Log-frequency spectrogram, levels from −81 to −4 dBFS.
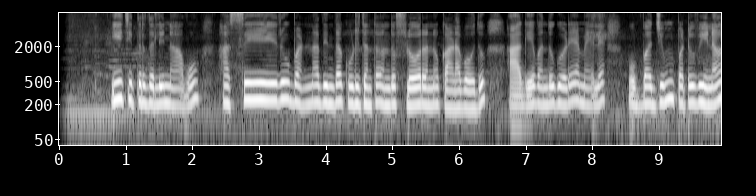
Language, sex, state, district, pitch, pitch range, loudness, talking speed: Kannada, female, Karnataka, Belgaum, 210 Hz, 195-225 Hz, -15 LUFS, 110 wpm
